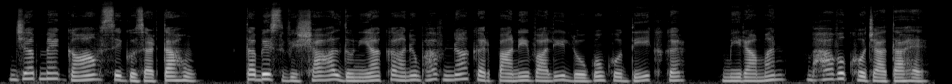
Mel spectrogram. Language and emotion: Hindi, sad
